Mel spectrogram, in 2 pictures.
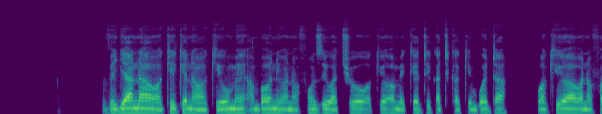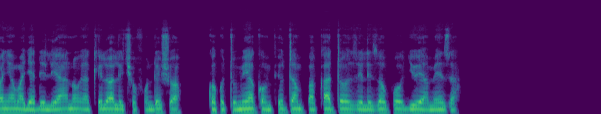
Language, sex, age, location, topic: Swahili, male, 25-35, Dar es Salaam, education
